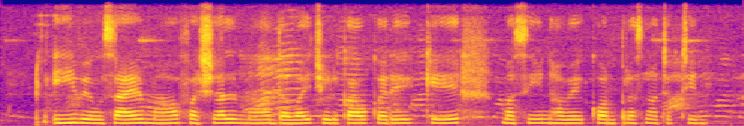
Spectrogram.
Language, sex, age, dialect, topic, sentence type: Chhattisgarhi, female, 18-24, Northern/Bhandar, agriculture, question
